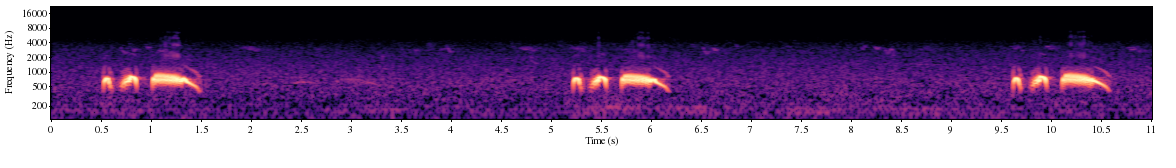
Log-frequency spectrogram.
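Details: Spotted dove (tekukur), a KUK 1 caller with crisp voice, repeats its three-note coo phrase three times, roughly every four to five seconds, each ending in a long falling coo; background otherwise quiet.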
